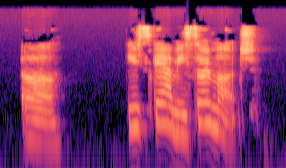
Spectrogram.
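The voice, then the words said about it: Sarcastic artificial robot-like voice. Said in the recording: “my artificial voice ... That was sarcasm”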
